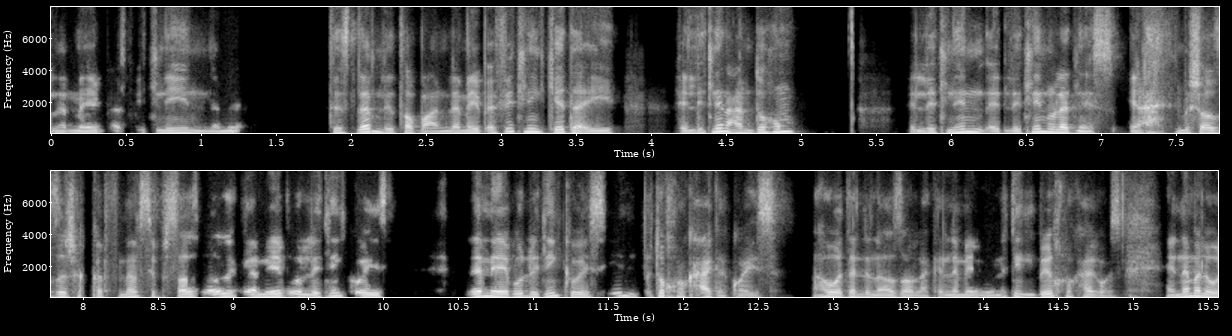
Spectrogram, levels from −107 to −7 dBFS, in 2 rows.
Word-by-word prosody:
لمّا 115 0 -3
يبقى 115 +1 -4
في - - -16
اتنين 130 -3 -3
لمّا 115 +1 -3 0.6
تسلّم 160 +8 +2
لي 120 - -3
طبعًا، 115 -3 0
لمّا 120 +3 -2
يبقى 130 - -1
في 195 - -3
اتنين 190 -2 +1
كده 160 +1 +2
إيه، 120 +2 -1 0.4
الاتنين 130 +11 +2
عندهم 155 +6 +1 0.8
الاتنين 140 +8 0
الاتنين 120 +10 0
ولاد 155 -7 +4
ناس. 105 0 0
يعني - - +2
مش 130 +3 +3
قصدي 140 -2 +1
أشكَّر 125 -1 -2
في 125 - -12
نفسي 140 +3 0
بس - - 0
قصدي 145 +3 +3
أقول 155 - +5
لك 160 - -1
لمّا 135 +2 +4
يبقوا 160 -1 +4
الاتنين 130 +8 0
كويسي 120 -7 +1 0.5
لمّا 155 +1 +6
يبقوا 150 +2 +4
الاتنين 155 +6 -1
كويسين، 155 +5 -2
بتخرج 170 -7 -1
حاجة 120 -5 +2
كويسة. 100 +1 -2 0.2
هو 135 0 +4
ده 130 - -1
اللي 125 -1 -6
أنا 110 -1 -1
قصدي 110 0 -1
أقول 110 - -2
لك، - - -10
إنّما 115 +2 -3
لمّا 115 - -2
يبقوا 110 - -6
الاتنين 130 +3 -5
بيخرج 150 +4 -1
حاجة - - -1
كويسة. - - -7 0.2
إنّما 150 +9 +3
لو 140 -6 +2
130 Hz, 220 wpm, -25 LUFS, 120-155 Hz, 0.8 s, لمّا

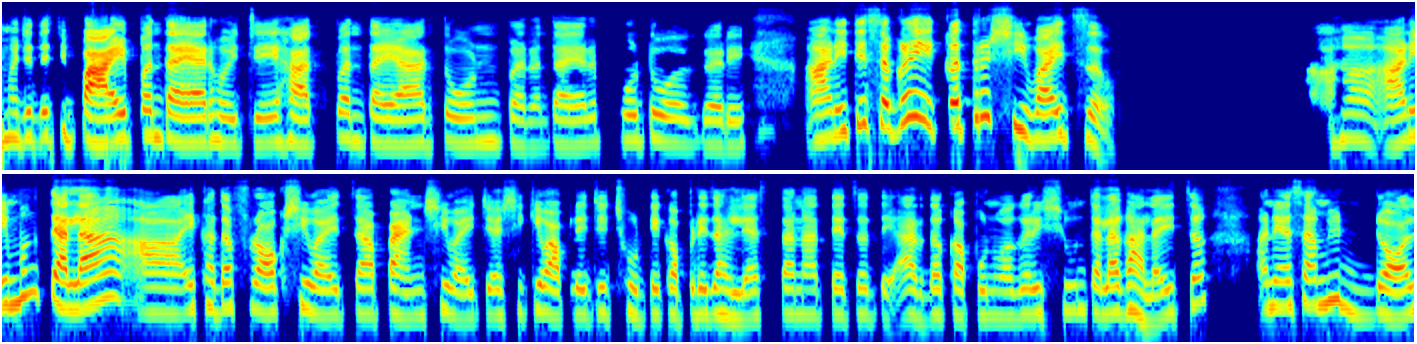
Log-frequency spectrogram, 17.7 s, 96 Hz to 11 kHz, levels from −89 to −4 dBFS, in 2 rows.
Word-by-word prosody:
म्हणजे 245 +1 -5
त्याचे 250 -1 -6
पाय 210 +2 +11
पण 265 -2 -1
तयार 215 -1 +6
व्हायचे, 210 0 -5
हात 210 -3 +2
पण 240 -2 -4
तयार, 205 -1 +1
तोंड 220 0 -9
पण 195 -2 -9
तयार, 200 +1 -4 0.2
पोट 230 +1 -8
वगैरे 200 -3 -7 0.5
आणि 265 +4 +3
ते 355 - +3
सगळे 350 +6 +5
एकत्र 345 +6 +2
शिवायचं. 255 -5 +1 1.2
हां 235 0 -8 0.2
आणि 250 +6 +3
मग 345 +7 -3
त्याला 255 0 +8
आ, 230 -8 +2
एखादा 255 +1 -3
फ्रॉक 235 -3 -2
शिवायचा, 220 -3 -2
पॅन्ट 205 +1 +2
शिवायची 205 -4 -6
अशी 210 +3 -8
किंवा 240 -3 +1
आपले 210 +1 -5
जे 230 - -6
छोटे 220 -3 -6
कपडे 220 0 -4
झालेले 210 -3 -3
असता 205 +2 -7
ना, 215 0 -5
त्याचं 220 0 -6
ते - - -9
अर्धं 215 +1 -5
कापून 205 -1 -5
वगैरे 215 +2 -6
शिवून 240 +2 -11
त्याला 225 0 +1
घालायचं 230 +4 -2 0.3
आणि 260 +2 -3
असा 270 +1 -1
आम्ही 295 +3 -3 0.2
डॉल 210 0 +1
220 Hz, 170 wpm, -24 LUFS, 210-250 Hz, 1.2 s, पाय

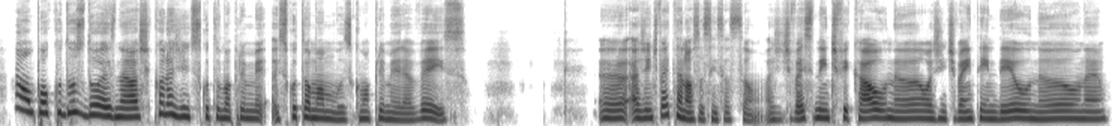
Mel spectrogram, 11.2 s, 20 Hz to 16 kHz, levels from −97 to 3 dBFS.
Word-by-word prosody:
Ah, 400 -4 +6
um 335 - +3
pouco 315 0 +2
dos 315 +1 +2
2, 245 -3 +4
né? 215 0 +4
Eu - - +6
acho 220 0 +2
que - - -19
quando 295 -2 0
a 275 - +4
gente 225 -3 +1
escuta 220 0 -5
uma 190 -1 0
prime 185 -3 -3
escuta 210 +6 -1
uma 190 -2 +3
música 160 -1 -5
uma 180 - -2
primeira 160 -5 -4
vez 160 -2 -3 1.3
hã, 190 0 +1
a 180 - +1
gente 190 +1 -1
vai 250 +2 0
ter 240 - -1
a 215 - +5
nossa 165 0 +2
sensação, 160 -2 -8
a 160 -2 -9
gente 155 +2 -10
vai 165 +1 0
se 190 - -7
identificar 190 -1 +3
ou 195 -1 +2
não, 180 0 0
a 180 - +1
gente 175 -1 -6
vai 175 0 -1
entender 175 0 -1
ou 185 -1 +1
não, 180 +1 -1
né? 175 0 -3
180 Hz, 230 wpm, -24 LUFS, 170-210 Hz, 1.3 s, Ah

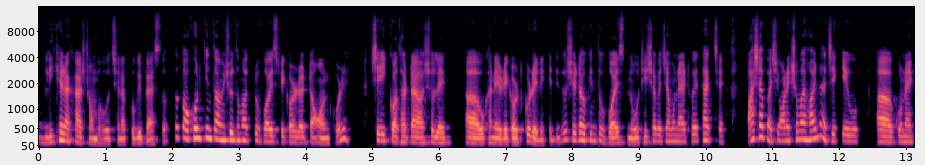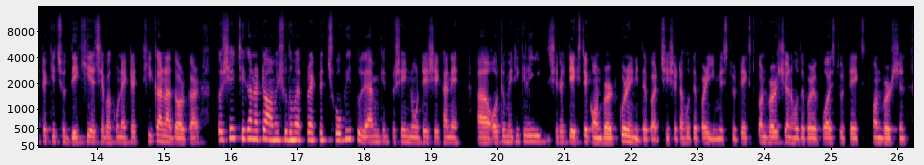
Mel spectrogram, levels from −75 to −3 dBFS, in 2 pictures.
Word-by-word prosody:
লিখে 150 +7 +1
রাখা 155 -2 0 0.2
সম্ভব 115 -2 -2
হচ্ছে 115 - -5
না। - - +1
খুবই 130 -1 -1
ব্যস্ত। 110 +1 -2 0.2
তো - - -4
তখন 235 +2 +6
কিন্তু 245 -2 +3
আমি 195 -2 +4
শুধুমাত্র 190 -1 +1
ভয়েস 160 -1 +3
রেকর্ডার 145 -2 0
টা - - +2
অন 125 - +1
করে 235 - 0 0.5
সেই 180 -2 +3
কথাটা 150 -1 +2
আসলে 135 -1 +1 0.4
আ - - +6 0.2
ওখানে 130 0 -1
রেকর্ড 120 -1 +3
করে 165 - +5
রেখে 100 -1 -7
দিই। 250 - -8
তো - - -2
সেটাও 195 0 +3
কিন্তু 180 -1 -3
ভয়েস 130 0 +4
নোট 125 +2 0
হিসাবে 165 +4 -1
যেমন 165 0 -1
এড 160 - -2
হয়ে 175 0 0
থাকছে। 190 -2 -1 0.4
পাশাপাশি 215 - +2
অনেক 180 0 0
সময় 215 0 +3
হয় 230 +3 +4
না - - -1
যে 175 - 0
কেউ 165 -1 +1 0.4
আ - - +5 0.2
কোন 155 -1 -2
একটা 150 +1 -5
কিছু 150 0 -4
দেখিয়েছে 140 +2 0
বা 135 - -1
কোন 140 - -4
একটা 140 +1 -2 0.2
ঠিকানা 160 -2 +2
দরকার। 125 +1 +1 0.3
তো - - -1
সেই 250 +2 +3
ঠিকানাটাও 230 -1 +3
আমি 200 0 +2
শুধুমাত্র 200 -1 +2
একটা 195 +1 -3
ছবি 195 +3 0
তুলে 160 -8 +1
আমি 150 +1 -4
কিন্তু 150 0 -9
সেই 155 -1 -1
নোটে 135 +1 -1
সেখানে 140 -1 -1 0.4
আ - - +4 0.2
অটোমেটিক্যালি 155 +2 -3 0.3
সেটা 140 -1 -4
টেক্সটে 140 +2 +4
কনভার্ট 125 0 +4
করে 165 -2 +6
নিতে 120 - -1
পারছি। 110 +2 -3
সেটা 130 - -2
হতে 130 -1 -2
পারে 130 0 +2
ইমেজ 230 0 -3
টু - - -6
টেক্সট 130 0 -3
কনভারশন 140 0 0
হতে 125 0 -1
পারে 125 0 +3
ভয়েস 130 -1 +1
তো - - -6
টেক্সট 125 -1 -1
কনভারশন। 130 - +1
150 Hz, 200 wpm, -24 LUFS, 130-190 Hz, 0.5 s, তখন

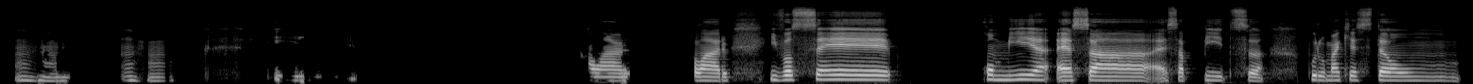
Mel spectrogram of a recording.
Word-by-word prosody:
Uhum, 175 -3 -12 0.5
uhum. 170 -3 -13 1.1
E 190 -2 -12 2.8
Claro, 175 -2 -2 0.6
claro. 175 -2 +1 0.4
E 215 - -5
você 220 0 +4 0.8
comia 215 -1 +1
essa 185 -1 +3
essa 185 - -3
pizza 185 -3 -7 0.4
por 210 - -1
uma 195 0 -1
questão 185 -3 -3
185 Hz, 55 wpm, -21 LUFS, 180-210 Hz, 2.8 s, você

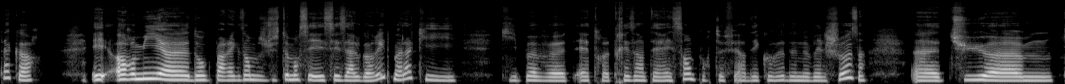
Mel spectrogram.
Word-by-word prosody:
D'accord. 215 -9 -3 0.5
Et 210 0 +4
hormis, 245 +3 +7
heu, 210 -1 +6
donc, 205 0 0
par 195 -1 -1
exemple, 205 +1 -1
justement, 200 +3 -2
ces 195 -2 0
ces 200 -1 -3
algorithmes-là, 210 - -1
qui 190 -8 -6 0.4
qui 185 -2 -11
peuvent, 180 -1 -3
heu, 170 0 +1
être 180 -1 -6
très 190 +3 -6
intéressants 180 +5 -4
pour 190 -5 -16
te 185 - -9
faire 180 0 -8
découvrir 185 +2 -6
de 185 0 -4
nouvelles 175 -1 -4
choses, 255 - -1 0.5
heu, 175 -1 +1
tu, 205 0 +1
hem, 180 -1 +3
190 Hz, 160 wpm, -18 LUFS, 180-210 Hz, 0.5 s, hormis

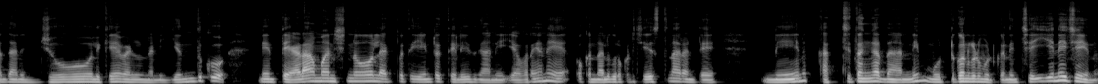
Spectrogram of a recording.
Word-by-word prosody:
దాన్ని 110 -1 0 0.2
జోలికే 120 +2 0
వెళ్ళనండి. 105 -3 -1 0.2
ఎందుకో 160 +7 -2 0.5
నేను 125 -2 +1
తేడా 115 +4 +5
మనిషినో 145 0 0 0.2
లేకపోతే 130 +1 -4
ఏంటో 120 +4 -1
తెలీదు 115 0 -1
గానీ 100 0 -2 0.2
ఎవరైనా 130 +10 -2 0.3
ఒక 120 - -10
నలుగురొకటి 120 +1 -2
చేస్తున్నారంటే 120 -3 -2 0.7
నేను 120 +9 +4 0.2
ఖచ్చితంగా 130 +7 +2
దాన్ని 115 +5 +2 0.2
ముట్టుకొని 125 +4 +3
కూడా 130 -2 +2
ముట్టుకొని 110 0 -2
నేను 110 -1 -6
చెయ్యనే 160 +7 +3
చేయను. 110 -8 +2
120 Hz, 130 wpm, -24 LUFS, 110-135 Hz, 0.7 s, తేడా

